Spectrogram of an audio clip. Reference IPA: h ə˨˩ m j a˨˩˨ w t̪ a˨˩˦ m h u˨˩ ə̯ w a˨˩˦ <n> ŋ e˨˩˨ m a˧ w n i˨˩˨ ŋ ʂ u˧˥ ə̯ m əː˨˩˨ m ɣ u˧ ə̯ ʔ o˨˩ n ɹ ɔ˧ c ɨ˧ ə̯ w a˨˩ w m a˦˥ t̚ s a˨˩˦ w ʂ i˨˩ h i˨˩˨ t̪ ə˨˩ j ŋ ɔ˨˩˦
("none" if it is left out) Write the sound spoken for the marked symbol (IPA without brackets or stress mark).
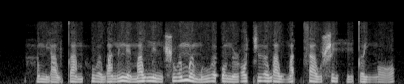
n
